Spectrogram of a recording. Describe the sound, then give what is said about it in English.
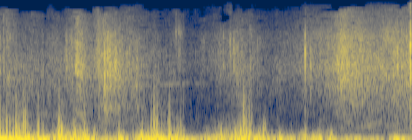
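Loud wind blows outdoors, a dense, steady rumble with gusty bursts that buffet throughout, without any clear voices. “Man, this wind is loud, huh?”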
